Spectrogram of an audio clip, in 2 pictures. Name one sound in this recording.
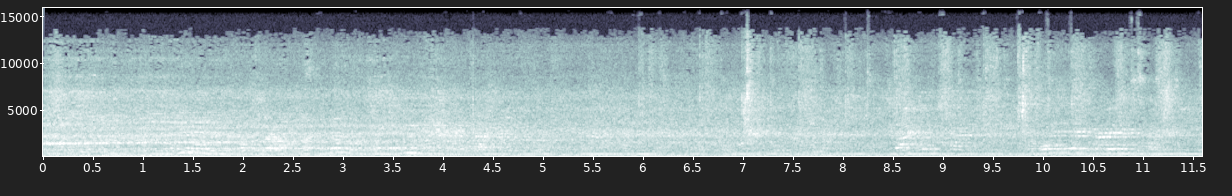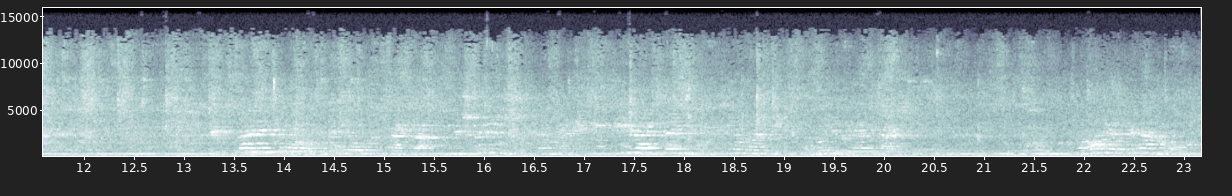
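A stopped train hums steadily in a large echoing hall.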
